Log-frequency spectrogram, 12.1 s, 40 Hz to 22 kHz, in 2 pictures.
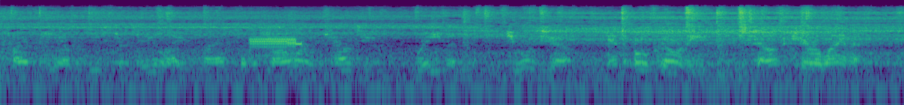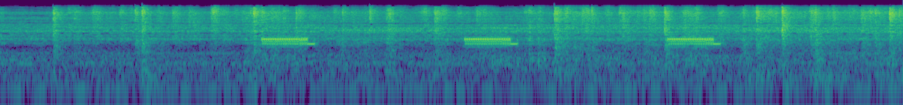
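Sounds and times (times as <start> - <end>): radio static with crackles: 0.0 - 11.4
digital data bursts: 1.4 - 2.2, 7.7 - 8.2, 9.1 - 9.6, 10.4 - 10.9.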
